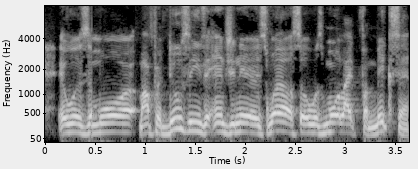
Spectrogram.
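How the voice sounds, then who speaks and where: A man speaks with an American accent. His pace is very fast, with ordinary pitch variation. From Newark, New Jersey. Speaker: rapper. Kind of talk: casual interview chat. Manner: casual, repetitive filler speech.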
